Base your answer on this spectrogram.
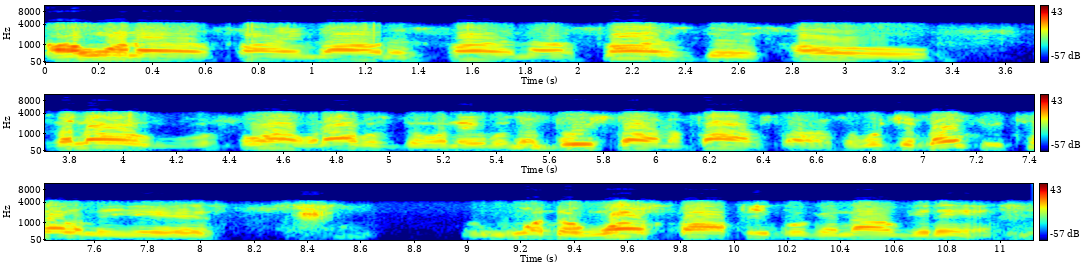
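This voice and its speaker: With an American accent and a plain, everyday voice, a man talks at a fairly quick pace and a fairly high pitch, with ordinary pitch variation. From Detroit. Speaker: sales recruit. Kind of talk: recruiting phone call.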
